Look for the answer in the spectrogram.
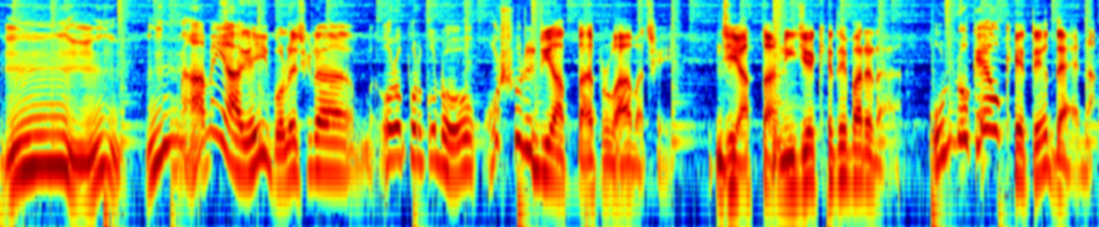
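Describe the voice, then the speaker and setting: An actor playing an eccentric, ghost-obsessed uncle in a comic audio drama, portentous and theatrical. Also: male voice, a little high, huge pitch swings, unhurried, fairly bright tone, faint music behind, heavily acted. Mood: ominous.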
